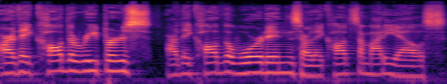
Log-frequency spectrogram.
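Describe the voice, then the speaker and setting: A man with a New Jersey accent and a fairly high pitch speaks in an animated tone at a moderate pace with ordinary pitch variation, on a very clean recording with a silent background. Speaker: YouTube fan show host. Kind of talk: live stream fan discussion. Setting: live stream. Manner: halting.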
